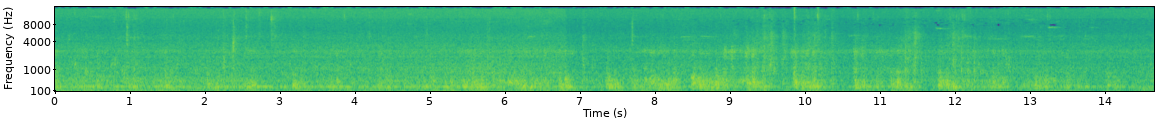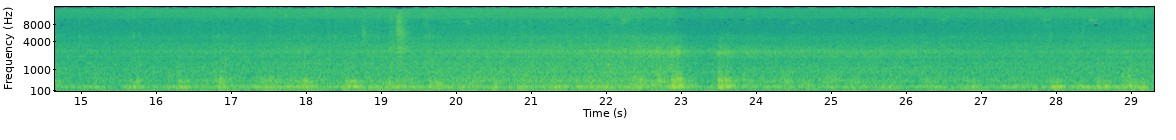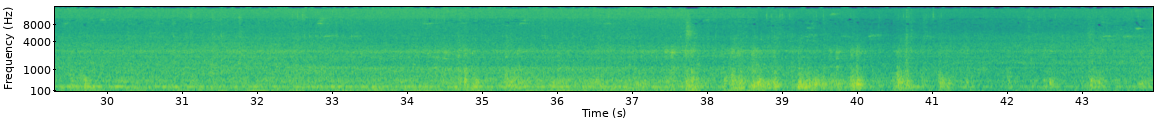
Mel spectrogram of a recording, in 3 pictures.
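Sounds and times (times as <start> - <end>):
train wheels rumbling on rail: 0.0 - 43.9
clicks over rail joints: 0.2 - 14.2.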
